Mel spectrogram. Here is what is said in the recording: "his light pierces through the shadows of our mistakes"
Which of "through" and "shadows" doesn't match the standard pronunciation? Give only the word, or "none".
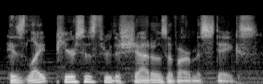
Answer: none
